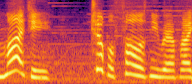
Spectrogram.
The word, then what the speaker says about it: Magi: Oh, you know Muggle! I read that name wrong. Oh, Yuta Magi.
